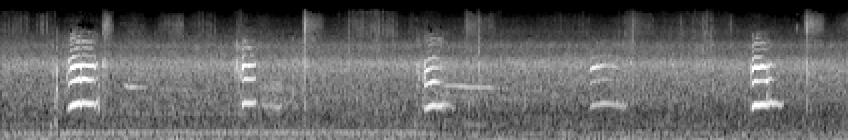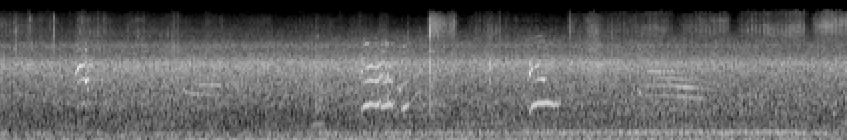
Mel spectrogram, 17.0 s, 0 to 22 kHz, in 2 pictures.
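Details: Stray cat meowing while being patted, recorded on a GoPro HERO8. About nine brief, high mews come roughly every two seconds, some softer than others, over a constant low drone.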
